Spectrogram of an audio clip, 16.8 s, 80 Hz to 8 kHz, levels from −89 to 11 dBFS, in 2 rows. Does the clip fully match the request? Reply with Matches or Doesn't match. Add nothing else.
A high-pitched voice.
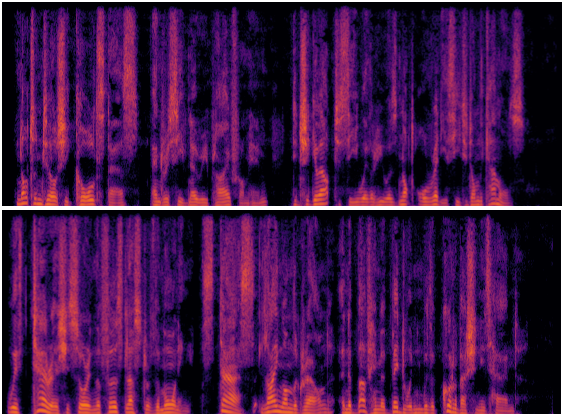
Doesn't match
